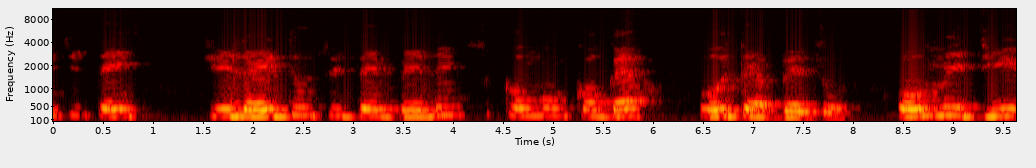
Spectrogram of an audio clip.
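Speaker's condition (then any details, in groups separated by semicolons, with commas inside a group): Cerebral palsy; present from birth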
